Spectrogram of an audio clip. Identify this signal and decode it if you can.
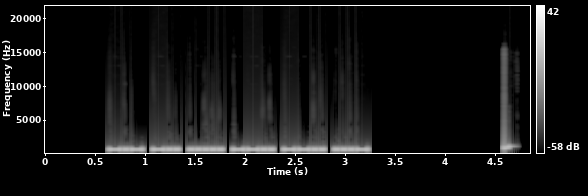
Morse code, heard as a keyed tone, about 32 wpm, 700 Hz. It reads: KD5ZZV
